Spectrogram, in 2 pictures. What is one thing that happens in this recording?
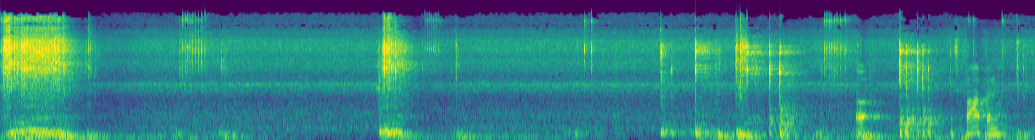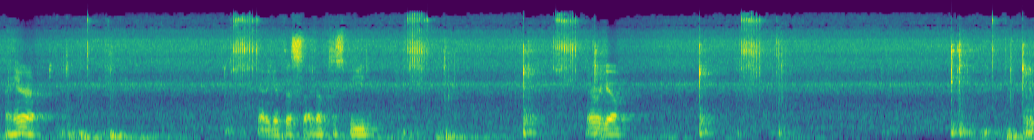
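A cordless ratchet whirs in short bursts.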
